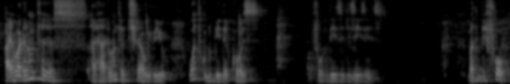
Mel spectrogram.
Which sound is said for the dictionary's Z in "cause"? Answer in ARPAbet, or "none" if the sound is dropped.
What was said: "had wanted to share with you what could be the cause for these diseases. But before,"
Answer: Z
